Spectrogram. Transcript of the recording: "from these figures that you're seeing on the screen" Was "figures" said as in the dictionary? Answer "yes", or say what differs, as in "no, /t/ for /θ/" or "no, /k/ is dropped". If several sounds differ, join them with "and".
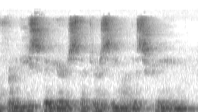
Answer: yes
